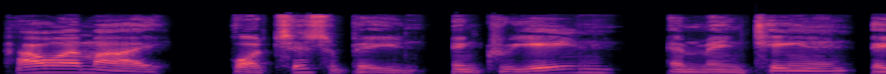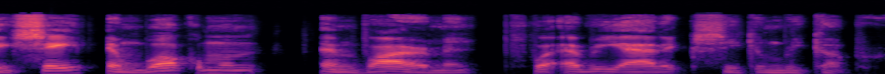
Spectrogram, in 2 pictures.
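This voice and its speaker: A man reading a daily recovery meditation aloud in a measured, slightly halting way. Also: deep voice, animated. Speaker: podcast reader.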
